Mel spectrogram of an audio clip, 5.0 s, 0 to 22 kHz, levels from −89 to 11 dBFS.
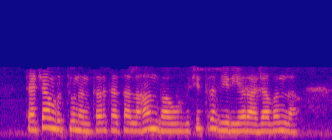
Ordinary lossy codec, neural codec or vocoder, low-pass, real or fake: MP3, 32 kbps; autoencoder, 48 kHz, 128 numbers a frame, DAC-VAE, trained on Japanese speech; 3.6 kHz; fake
